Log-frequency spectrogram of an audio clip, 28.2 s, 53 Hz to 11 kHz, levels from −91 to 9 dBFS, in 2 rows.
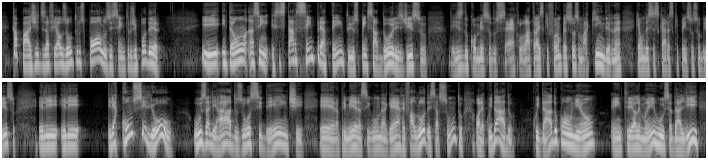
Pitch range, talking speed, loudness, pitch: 110-150 Hz, 145 wpm, -22 LUFS, 130 Hz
